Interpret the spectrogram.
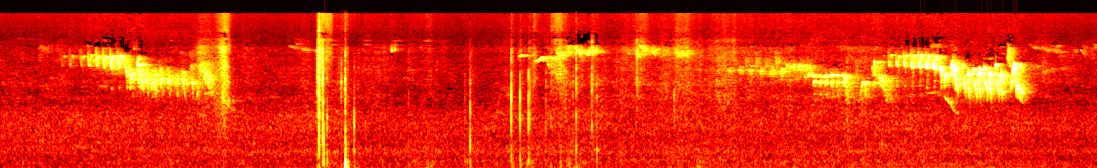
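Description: A songbird singing two bursts of fast, high trilled song, one near the start and one in the second half. A sharp knock about five seconds in is the loudest sound, followed by a few lighter clicks.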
